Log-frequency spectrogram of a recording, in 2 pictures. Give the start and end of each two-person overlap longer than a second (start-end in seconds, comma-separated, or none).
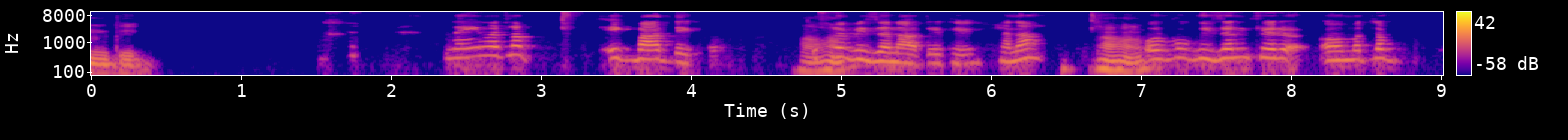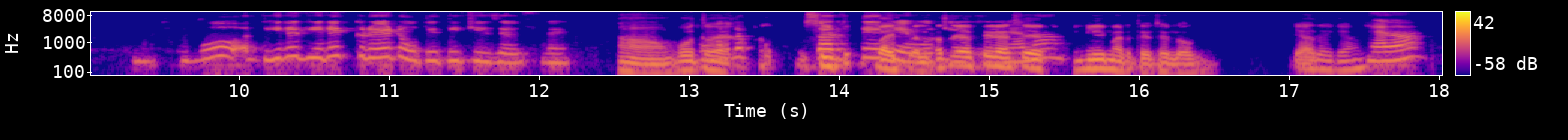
13.9-15.5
